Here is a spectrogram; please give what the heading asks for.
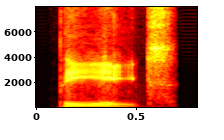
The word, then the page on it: Pete: British English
